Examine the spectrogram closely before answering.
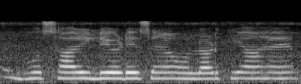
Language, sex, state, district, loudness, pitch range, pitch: Hindi, female, Uttar Pradesh, Jalaun, -14 LUFS, 275-280 Hz, 275 Hz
